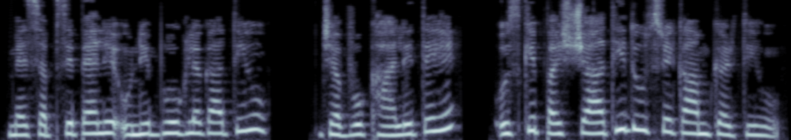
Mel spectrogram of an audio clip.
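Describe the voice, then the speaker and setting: A woman's voice: fairly high pitch, moderate pace, mellow, natural voice. A woman playing an innocent, stubborn, devout young village girl in a devotional story, earnest and simple-hearted. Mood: content. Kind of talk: Hindi devotional story acting.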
